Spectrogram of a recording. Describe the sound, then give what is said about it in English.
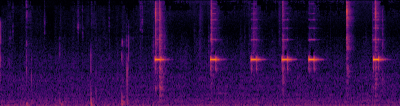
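A kitchen oven's controls being reset: a few soft button clicks, then six short, high electronic beeps at uneven intervals, faint over a low background hum. “After I felt like I had inspected thoroughly, I walked to the kitchen and reset the oven.”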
